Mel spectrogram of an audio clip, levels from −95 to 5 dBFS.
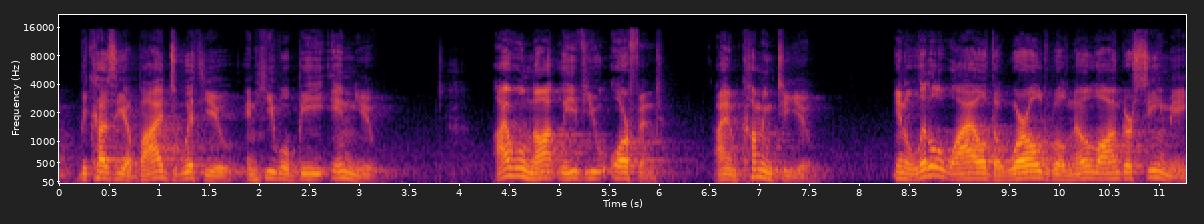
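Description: No technical faults are audible.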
